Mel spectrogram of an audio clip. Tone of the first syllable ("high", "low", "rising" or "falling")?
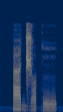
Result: high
